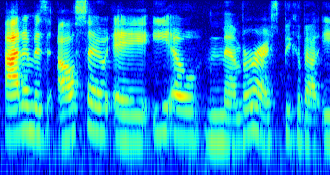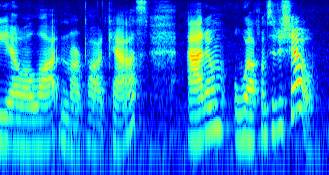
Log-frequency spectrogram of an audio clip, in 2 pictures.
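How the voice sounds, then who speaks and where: A woman's voice: on the low side, moderate pace, pushed and bright, slight background noise. A woman hosting a business podcast, introducing her guest and asking upbeat, friendly questions. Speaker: podcast host. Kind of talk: interview hosting.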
